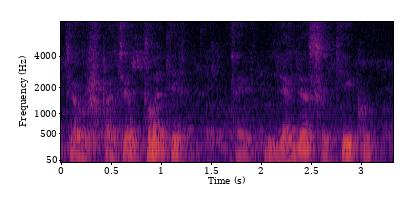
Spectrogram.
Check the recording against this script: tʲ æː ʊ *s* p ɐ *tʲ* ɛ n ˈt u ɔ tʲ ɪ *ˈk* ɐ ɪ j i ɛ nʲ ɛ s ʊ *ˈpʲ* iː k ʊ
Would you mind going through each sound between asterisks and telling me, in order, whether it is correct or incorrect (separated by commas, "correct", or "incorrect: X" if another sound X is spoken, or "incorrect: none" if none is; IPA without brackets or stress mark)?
incorrect: ʃ, correct, incorrect: t, incorrect: tʲ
